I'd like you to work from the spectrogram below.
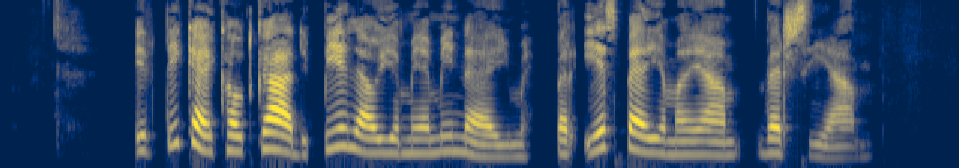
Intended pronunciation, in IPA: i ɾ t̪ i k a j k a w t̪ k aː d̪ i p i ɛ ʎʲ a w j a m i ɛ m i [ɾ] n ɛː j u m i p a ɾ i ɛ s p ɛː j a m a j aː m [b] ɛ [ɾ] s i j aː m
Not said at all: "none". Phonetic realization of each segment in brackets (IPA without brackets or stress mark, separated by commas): none, v, ɾ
